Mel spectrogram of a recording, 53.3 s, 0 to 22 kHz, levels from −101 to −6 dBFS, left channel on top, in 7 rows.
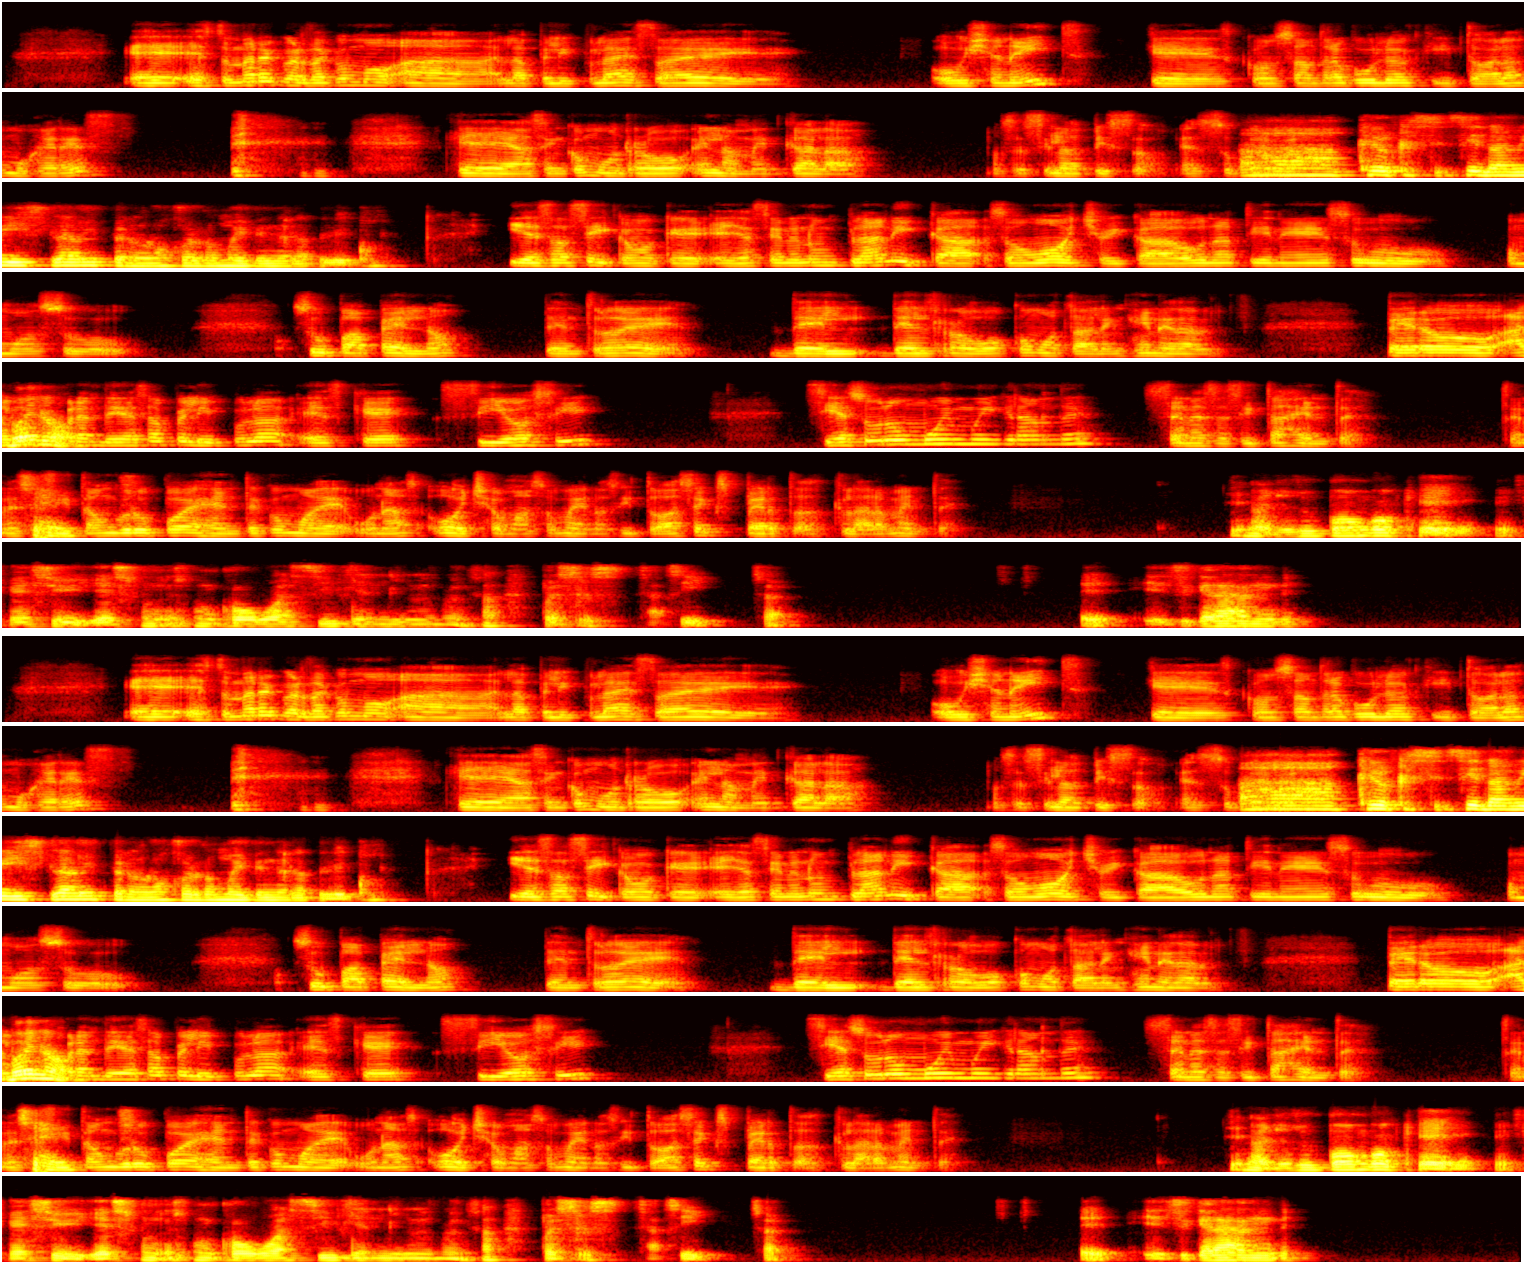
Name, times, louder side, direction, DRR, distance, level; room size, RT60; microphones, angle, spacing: voice 1, 0.3-3.9 4.7-5.4 5.7-8.2 8.8-11.9 12.6-14.2 17.8-22.4 22.7-23.4 23.9-25.1 25.5-26.3 26.7-28.9 29.8-33.4 34.5-37.2 37.9-42.8, equal, 5° right, 0.3 m, -30 dB
voice 2, 13.8-17.1 30.4-30.8 38.1-38.4 44.2-48.7 49.0-49.2 49.5-49.6 51.1-52.1, right 3 dB, 85° right, 0.5 m, -23 dB
3.8 x 2.9 x 2.2 m
head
